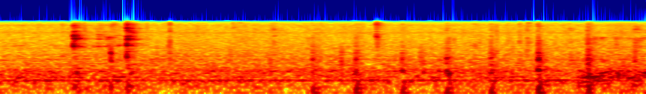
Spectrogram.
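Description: A toddler eating corn on the cob: scattered small clicks and smacks from biting and chewing, the sharpest two about a second in, over a steady low hum.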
